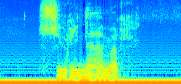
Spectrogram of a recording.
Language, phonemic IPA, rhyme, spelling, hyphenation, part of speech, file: Dutch, /ˌsy.riˈnaː.mər/, -aːmər, Surinamer, Su‧ri‧na‧mer, noun, Nl-Surinamer.ogg
- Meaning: Surinamer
